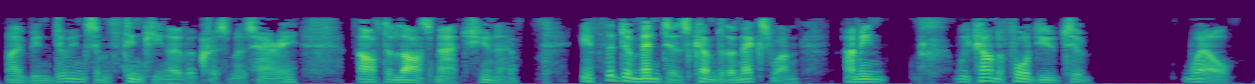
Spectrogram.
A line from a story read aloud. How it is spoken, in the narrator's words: lowered his voice, and said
